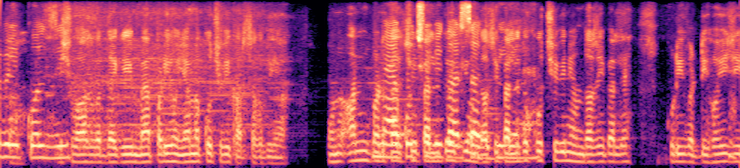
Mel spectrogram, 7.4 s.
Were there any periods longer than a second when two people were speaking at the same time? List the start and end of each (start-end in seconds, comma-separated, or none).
3.8-5.3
